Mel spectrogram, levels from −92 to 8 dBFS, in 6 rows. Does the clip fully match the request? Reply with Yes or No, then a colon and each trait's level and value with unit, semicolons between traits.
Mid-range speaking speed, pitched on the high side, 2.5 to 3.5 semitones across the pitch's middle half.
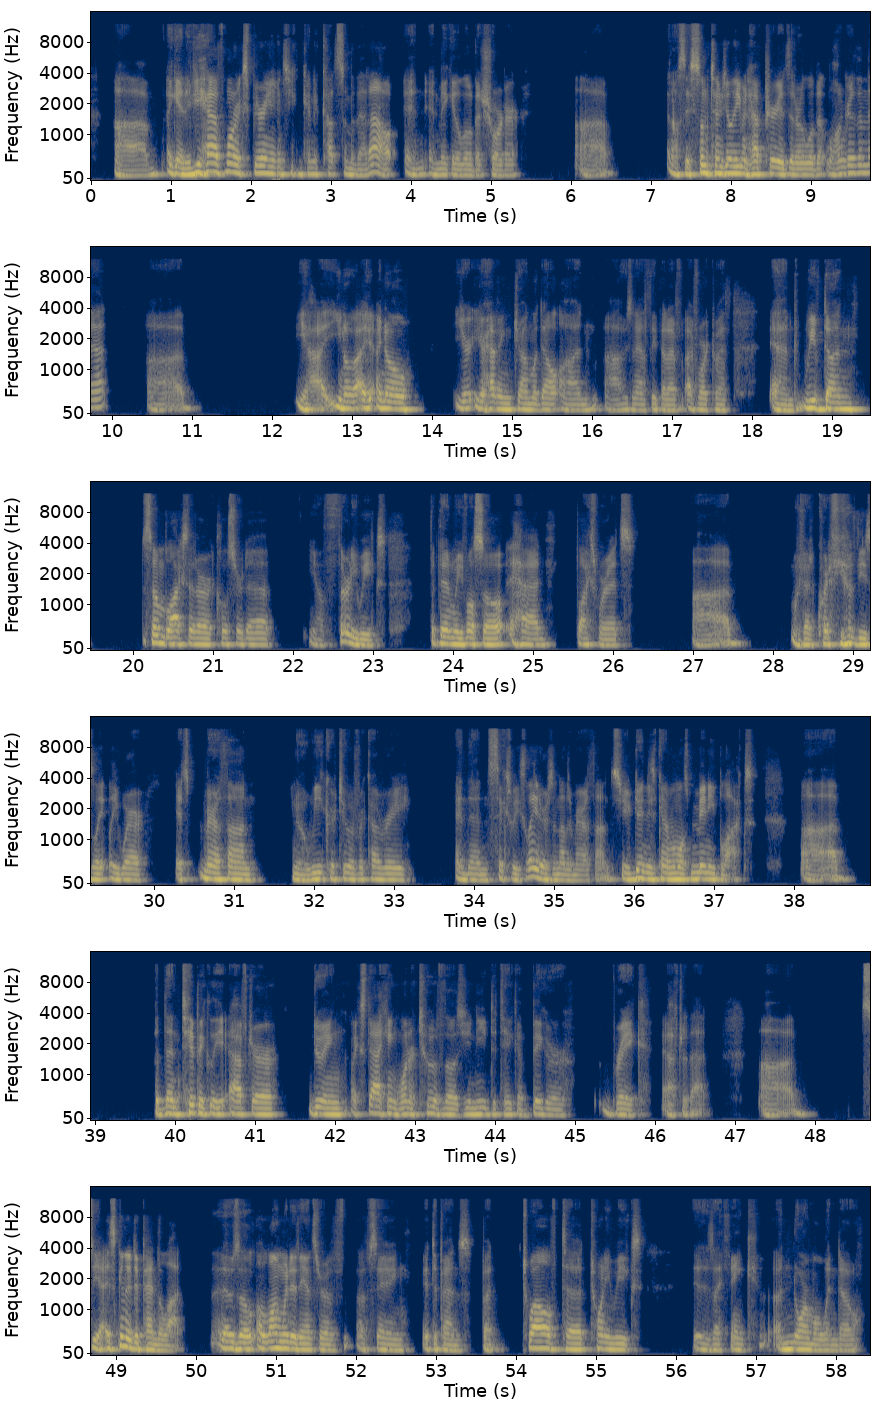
No: average, 180 wpm; low, 135 Hz; average, 2.9 semitones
